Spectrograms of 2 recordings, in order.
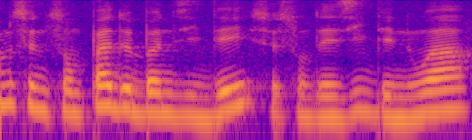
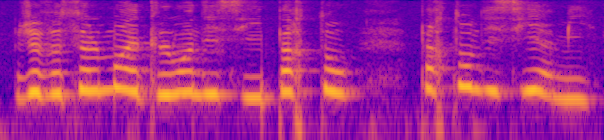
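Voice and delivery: put-on a scared boy urging his friend to run from the frozen police; urgent child; 12 semitones higher, 6 dB louder than usual. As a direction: beg to flee before they wake. Frightened boy begging to leave.

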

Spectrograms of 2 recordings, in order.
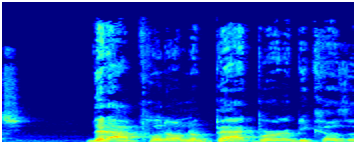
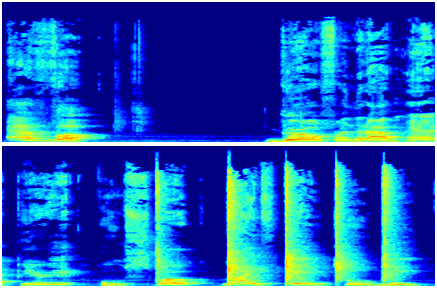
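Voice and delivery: real hype, raised voice hammering the praise; hyping her up; 6 semitones higher, 8 dB louder than usual. Real, not acted. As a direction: punch each word high and proud. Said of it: "let me hype her up real quick".

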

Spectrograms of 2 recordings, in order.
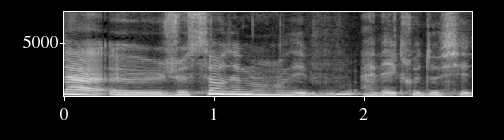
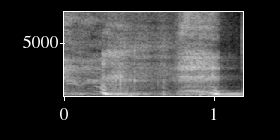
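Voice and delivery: laugh; 12 semitones higher than usual. Real, not acted. Laughing-crying after confessing pregnancy.

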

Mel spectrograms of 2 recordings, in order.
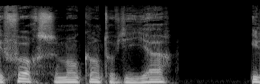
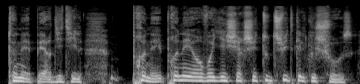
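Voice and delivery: higher, insistent delivery; eager urging; 7 semitones higher than usual. Acted. Son urging his father to take the money, eagerly. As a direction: press it on him eagerly.

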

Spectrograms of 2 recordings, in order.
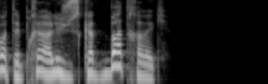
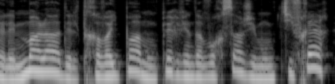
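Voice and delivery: ordinary delivery

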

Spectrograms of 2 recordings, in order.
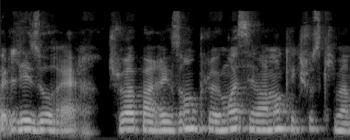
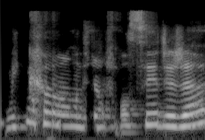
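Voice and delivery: lightly hammed-up girl who forgot her French; a hint of a show-off who acts like French slipped her mind; mock pretentious expat; 5 semitones higher than usual. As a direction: tease the fake-forgetful type with a light mock voice. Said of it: "je veux pas faire cette fille genre".

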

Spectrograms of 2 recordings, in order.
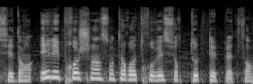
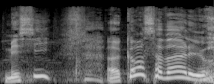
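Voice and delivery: colleagues' feigned surprise, rising high; playful astonished greeting; mock surprise; 5 semitones higher, 4 dB louder than usual. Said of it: "La réaction de mes collègues fut sans appel".

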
